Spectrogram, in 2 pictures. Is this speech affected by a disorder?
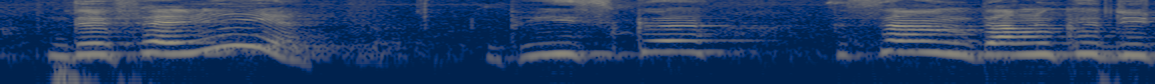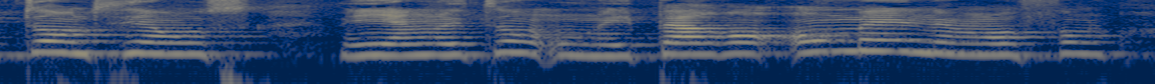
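Yes: cerebral palsy.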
